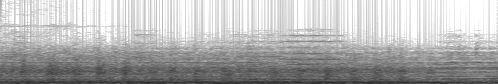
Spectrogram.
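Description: Speeding steam locomotive: fast, steady chugging and wheel clatter in a rapid, even rhythm.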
